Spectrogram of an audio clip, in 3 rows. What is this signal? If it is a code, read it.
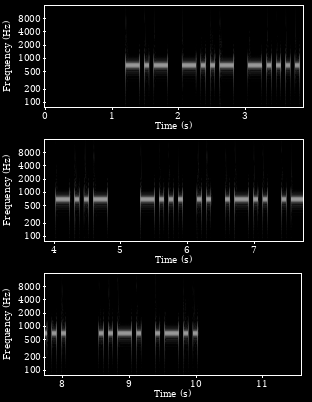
Morse code, heard as a keyed tone, about 17 wpm, 700 Hz. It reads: KX6X BILL FL
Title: K1USN SST QSO Practice - 17wpm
